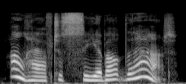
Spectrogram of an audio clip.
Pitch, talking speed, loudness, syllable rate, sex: 235 Hz, 195 wpm, -14 LUFS, 4.4 syllables/s, female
